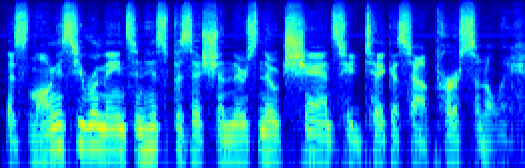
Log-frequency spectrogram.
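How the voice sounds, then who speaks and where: A man's voice: mid-range voice, expressive, fairly quick, a bit bright. A man voicing a confident, scheming political villain in a video game, sneering and dismissive. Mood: smug, scheming.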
